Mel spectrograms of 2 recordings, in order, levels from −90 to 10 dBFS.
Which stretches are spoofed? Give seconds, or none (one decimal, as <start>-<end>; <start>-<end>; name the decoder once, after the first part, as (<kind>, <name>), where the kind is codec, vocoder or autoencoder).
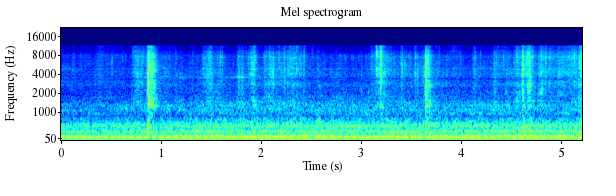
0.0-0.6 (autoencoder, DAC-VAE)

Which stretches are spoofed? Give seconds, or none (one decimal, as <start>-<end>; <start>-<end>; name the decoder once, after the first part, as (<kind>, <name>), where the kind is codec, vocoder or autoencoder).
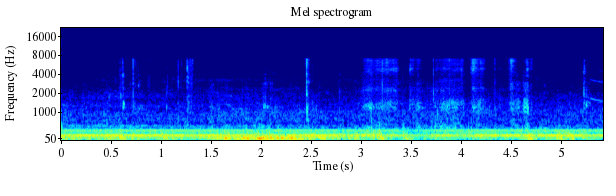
1.3-4.5 (autoencoder, DAC-VAE)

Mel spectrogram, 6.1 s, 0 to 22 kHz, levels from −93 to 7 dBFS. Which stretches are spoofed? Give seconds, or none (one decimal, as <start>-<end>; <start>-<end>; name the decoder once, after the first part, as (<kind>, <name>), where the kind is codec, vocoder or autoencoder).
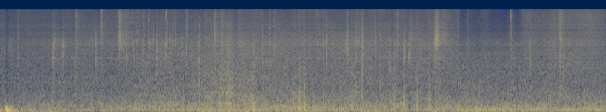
0.0-1.3 (autoencoder, DAC-VAE); 2.1-6.1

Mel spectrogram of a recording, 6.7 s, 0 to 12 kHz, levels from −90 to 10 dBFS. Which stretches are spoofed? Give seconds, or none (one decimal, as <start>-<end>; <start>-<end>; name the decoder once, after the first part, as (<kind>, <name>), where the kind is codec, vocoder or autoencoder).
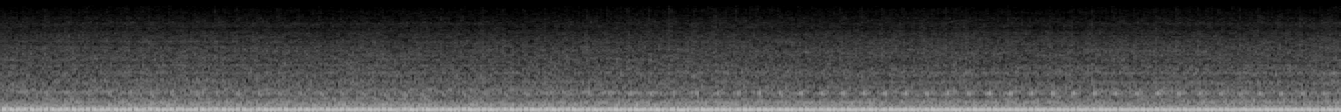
none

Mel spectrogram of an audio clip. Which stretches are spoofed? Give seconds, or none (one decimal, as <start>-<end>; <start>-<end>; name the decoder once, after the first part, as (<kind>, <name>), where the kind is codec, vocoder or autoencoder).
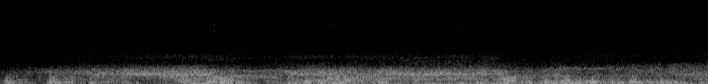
2.4-3.2 (autoencoder, DAC-VAE); 4.8-6.3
